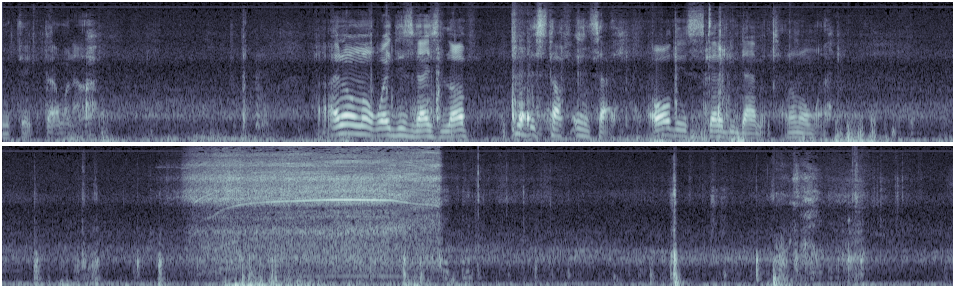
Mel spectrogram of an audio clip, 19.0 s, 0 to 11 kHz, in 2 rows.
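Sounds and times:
cordless drill whining: 0:11.2 - 0:14.0.

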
